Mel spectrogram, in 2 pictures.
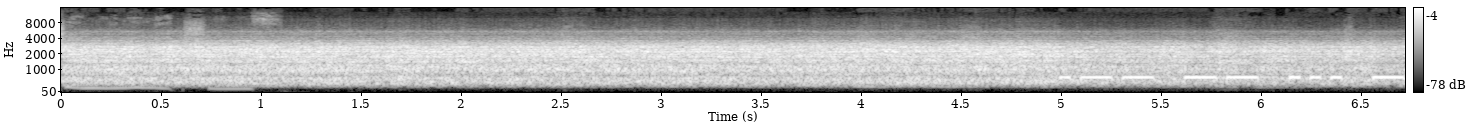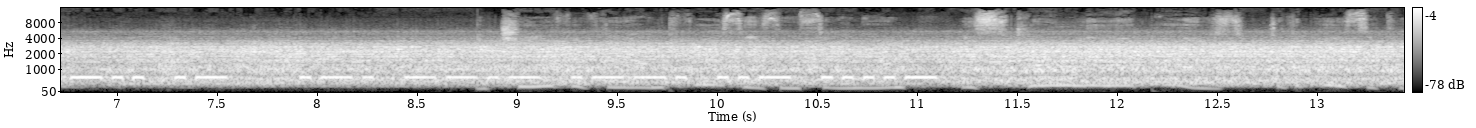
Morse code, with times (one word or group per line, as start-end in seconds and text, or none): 5.0-7.5 WMSZA
7.9-11.1 RQPU4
